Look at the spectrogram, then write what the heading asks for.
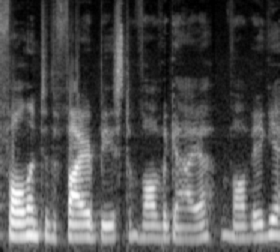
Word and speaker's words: Volvagia: So instead of Volva- Volva Gaia, it's Volvagia, or I think Volvagia is most likely the right way to pronounce it.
